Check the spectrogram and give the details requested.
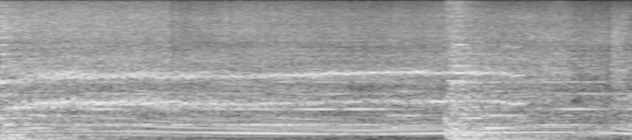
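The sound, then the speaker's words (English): The car of the President's Secretary of Defense, Billy D. Wilcox, roars away with its tyres squealing loudly, the engine note rising steadily as it accelerates, with a sharp burst of noise partway through. No voices. “He's getting in his car. Do we follow?”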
